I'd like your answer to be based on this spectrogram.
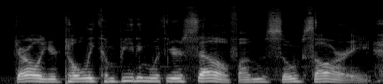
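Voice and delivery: loud, exasperated call-out.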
